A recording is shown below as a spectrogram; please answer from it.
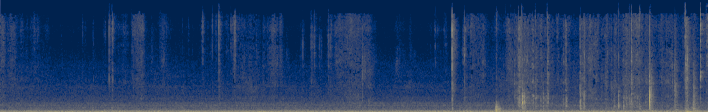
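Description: A sharp knife slices through foam board in faint, short scratchy strokes over a low steady hum, quiet and close, with the cuts clustering in the second half.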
